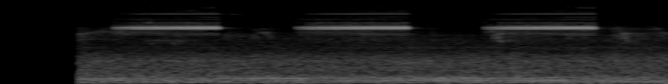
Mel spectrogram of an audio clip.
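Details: Young cricket caught and kept indoors, wings spread while calling, a sound linked to territorial disputes; three long, steady high-pitched trills, each lasting about a second, separated by short gaps over a low room hum.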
